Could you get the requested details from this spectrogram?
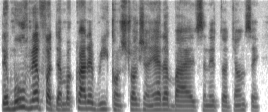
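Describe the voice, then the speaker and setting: A man on a talk show panel, speaking slowly and deliberately with many fillers. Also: a little high, fairly even intonation, no room sound, clean studio sound. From Liberia. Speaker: co-host panelist.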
